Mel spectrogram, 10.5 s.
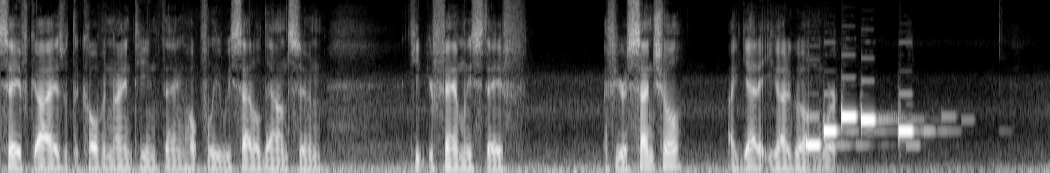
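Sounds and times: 
speech: 0.0 - 3.5, 4.1 - 5.3, 6.0 - 8.5
phone notification chime: 8.1 - 9.7.

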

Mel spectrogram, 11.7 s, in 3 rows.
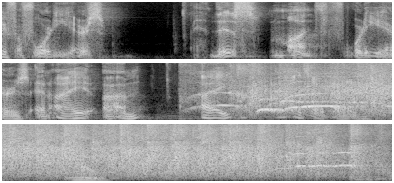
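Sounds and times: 
speech: 0.0 - 1.2, 1.9 - 7.7, 8.4 - 8.9
audience applause: 5.7 - 11.6.

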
